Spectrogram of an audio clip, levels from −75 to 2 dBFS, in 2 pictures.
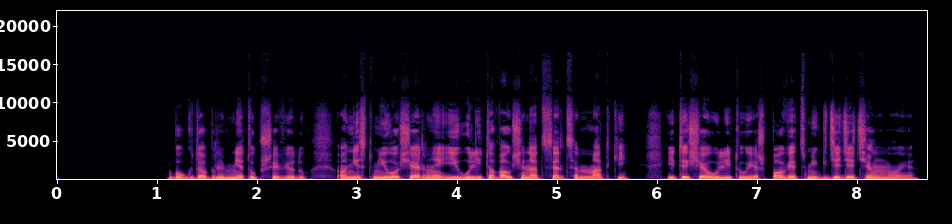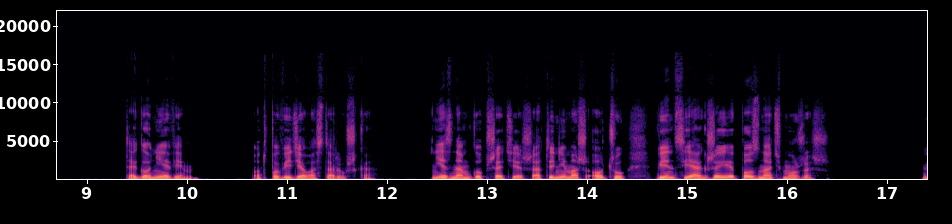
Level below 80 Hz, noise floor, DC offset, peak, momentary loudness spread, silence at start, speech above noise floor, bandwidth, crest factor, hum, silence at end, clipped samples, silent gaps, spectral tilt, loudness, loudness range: -52 dBFS; -78 dBFS; under 0.1%; -8 dBFS; 10 LU; 1.1 s; 56 dB; 15.5 kHz; 16 dB; none; 0 s; under 0.1%; none; -6 dB/octave; -23 LUFS; 4 LU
